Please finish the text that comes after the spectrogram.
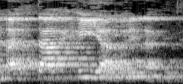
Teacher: ہا کا مخرج ہے وسط حلق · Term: ہا حلق والی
